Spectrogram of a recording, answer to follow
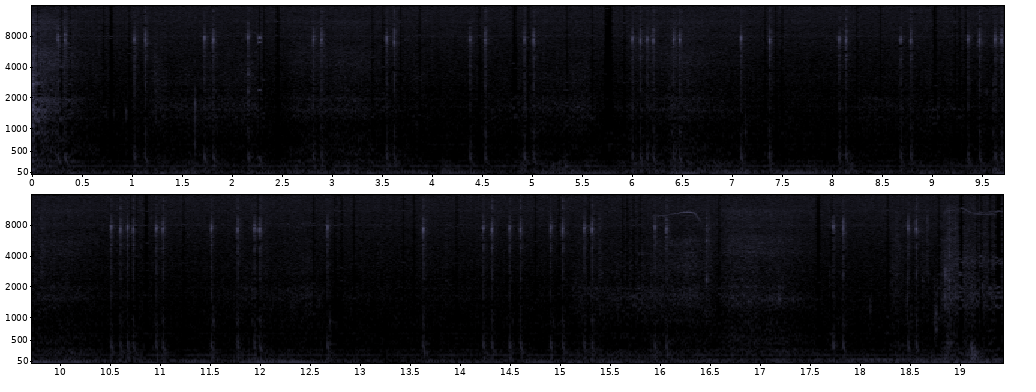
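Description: Near silence with faint, irregular clicks of a computer mouse and keyboard over a faint steady hum.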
